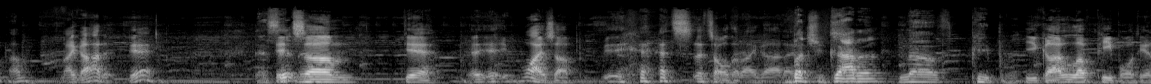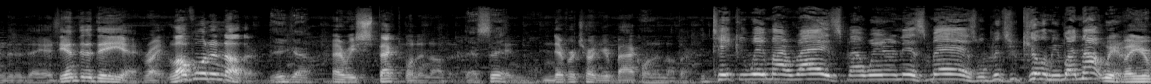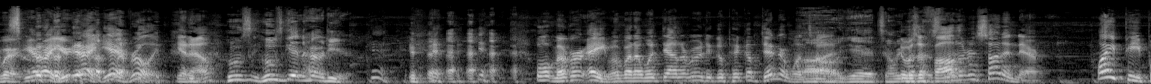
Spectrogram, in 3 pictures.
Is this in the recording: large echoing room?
no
